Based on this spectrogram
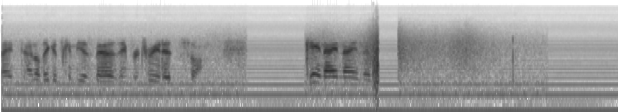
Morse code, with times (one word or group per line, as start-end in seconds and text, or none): none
